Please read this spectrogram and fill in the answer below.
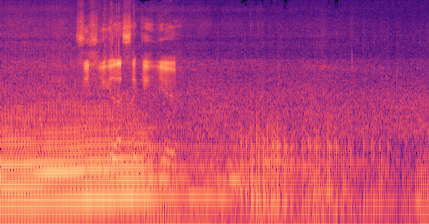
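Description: A Ford Focus ST's turbocharged four-cylinder engine pulling away in first gear under a learner driver. Its note rises slightly, then drops off and fades about halfway through as the car drives away.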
